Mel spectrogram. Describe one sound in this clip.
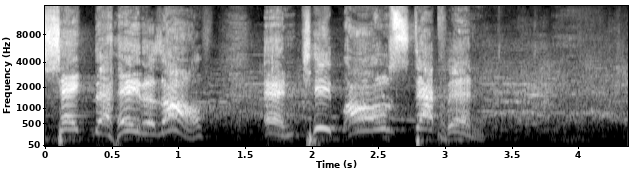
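A man preaches loudly and with passion through a microphone in an echoing hall.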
